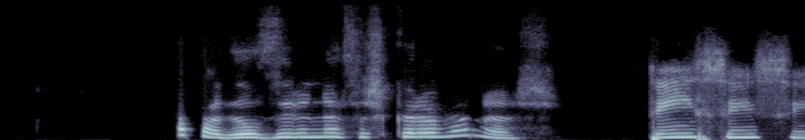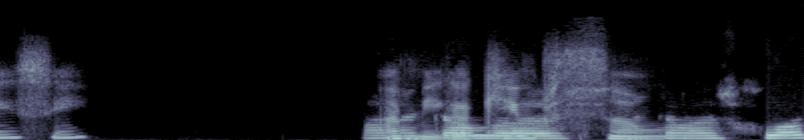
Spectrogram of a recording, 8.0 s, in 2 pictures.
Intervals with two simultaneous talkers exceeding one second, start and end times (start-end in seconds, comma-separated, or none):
5.9-7.4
